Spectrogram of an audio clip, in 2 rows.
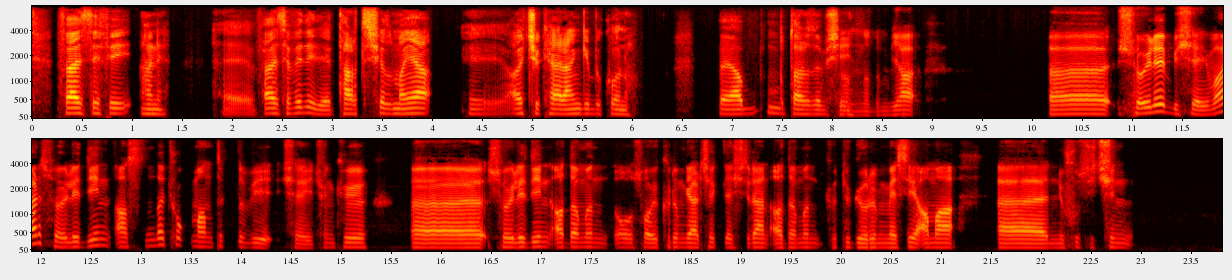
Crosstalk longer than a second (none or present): none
